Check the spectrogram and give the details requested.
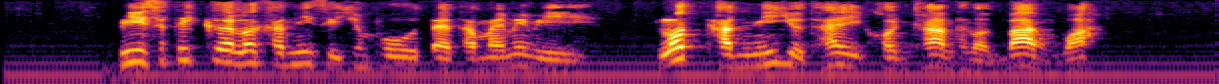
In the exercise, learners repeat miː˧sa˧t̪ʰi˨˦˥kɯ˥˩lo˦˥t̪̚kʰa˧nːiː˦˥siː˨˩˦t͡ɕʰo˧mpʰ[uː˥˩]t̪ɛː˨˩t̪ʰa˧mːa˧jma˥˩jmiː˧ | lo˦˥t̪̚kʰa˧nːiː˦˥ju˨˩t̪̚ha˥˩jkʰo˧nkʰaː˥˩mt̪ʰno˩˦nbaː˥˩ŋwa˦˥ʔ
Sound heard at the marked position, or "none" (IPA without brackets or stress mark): uː˧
